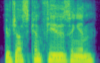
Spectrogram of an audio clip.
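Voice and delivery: lightly voiced woman detective. Detective scolds the lumberjack.

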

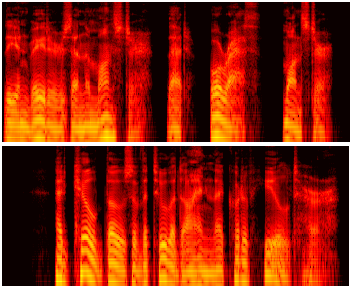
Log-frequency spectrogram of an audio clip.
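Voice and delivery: ordinary delivery, nothing marked

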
